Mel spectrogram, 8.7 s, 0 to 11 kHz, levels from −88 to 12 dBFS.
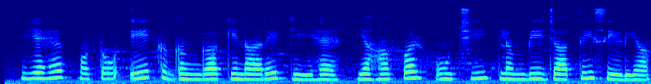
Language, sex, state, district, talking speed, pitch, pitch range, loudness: Hindi, female, Bihar, Jahanabad, 90 wpm, 210 Hz, 200-230 Hz, -42 LUFS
